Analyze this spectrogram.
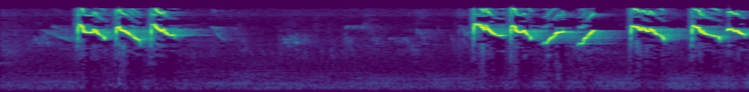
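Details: Oriental white-eye giving 'wit wit' notes on a training and lure recording meant to prompt other white-eyes to sing: high, sharply downslurred whistled notes, a short burst of three, a pause, then a run of about eight.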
